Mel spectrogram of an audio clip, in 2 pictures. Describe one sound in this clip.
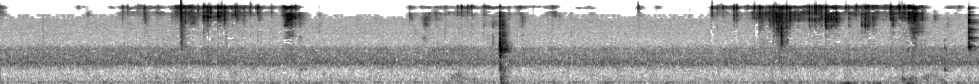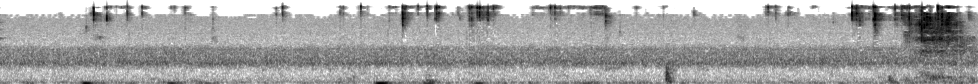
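Fingers squeeze and squish soft water beads.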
